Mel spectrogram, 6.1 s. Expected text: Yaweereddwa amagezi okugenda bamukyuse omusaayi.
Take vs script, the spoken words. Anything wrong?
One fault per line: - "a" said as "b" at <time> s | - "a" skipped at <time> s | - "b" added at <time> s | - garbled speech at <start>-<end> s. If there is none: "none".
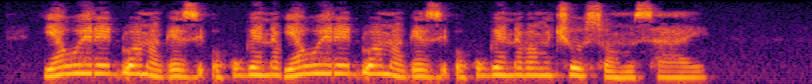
- "yaweereddwa amagezi okugenda" added at 2.2 s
